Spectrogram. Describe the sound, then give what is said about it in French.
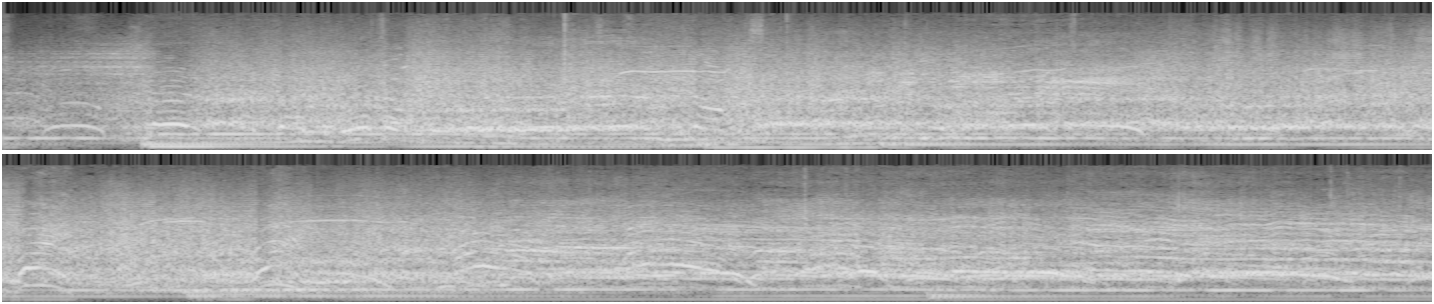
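A huge stadium crowd roars and cheers without letup at the final whistle of a European football match, dense shouting and whooping layered over a steady low drone, loud and sustained throughout. “Au coup de sifflet final, l'escure est en fusion. Dans le stade, c'est la folie.”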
